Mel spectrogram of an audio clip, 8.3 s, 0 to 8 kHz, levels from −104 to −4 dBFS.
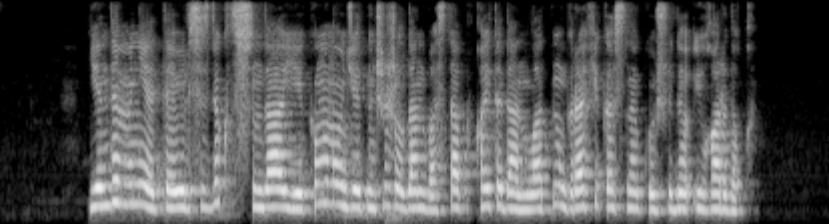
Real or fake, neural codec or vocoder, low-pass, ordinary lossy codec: real; none; none; none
